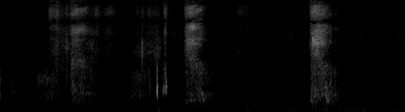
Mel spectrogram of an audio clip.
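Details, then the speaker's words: Cat Jack, owner suspects a hairball (tagged cat asthma), keeps swallowing: several short, harsh, breathy bursts in quick succession, a repeated dry cough; cat cough. "yeah he's got a hair ball that's oh he keeps like swallowing you okay bum"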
